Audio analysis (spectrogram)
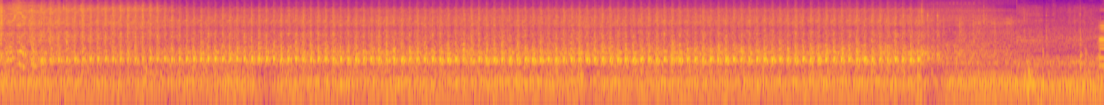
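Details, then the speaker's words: International truck broken down, cranked again while fuel is hand-pumped and ether is used: steady rhythmic cranking, about three turns a second, for twelve seconds without catching; cranks but won't start, cause unconfirmed. "All right, try it again. Go ahead and crank it."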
